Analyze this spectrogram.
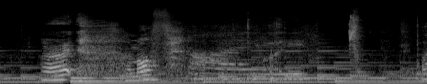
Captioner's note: smooches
